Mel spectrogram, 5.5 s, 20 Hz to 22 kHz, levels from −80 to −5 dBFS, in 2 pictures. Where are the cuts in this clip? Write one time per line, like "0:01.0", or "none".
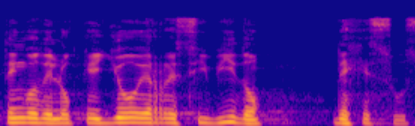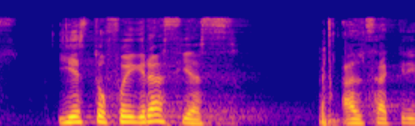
0:03.0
